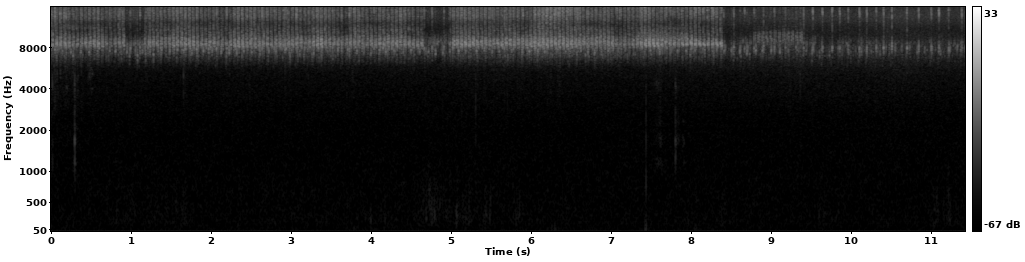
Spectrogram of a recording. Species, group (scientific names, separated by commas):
Tettigonia viridissima, Orthoptera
